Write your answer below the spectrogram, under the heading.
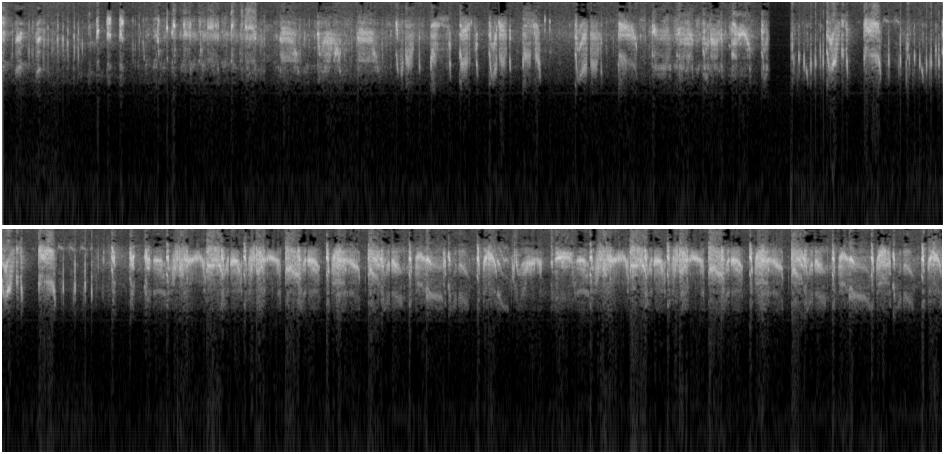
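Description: Swiftlet lure call played for a swiftlet nesting house: dense, rapid, high-pitched twittering chirps of swiftlets, with a brief break about twelve seconds in.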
